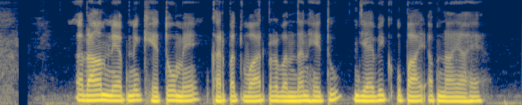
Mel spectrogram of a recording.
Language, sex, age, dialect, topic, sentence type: Hindi, male, 18-24, Hindustani Malvi Khadi Boli, agriculture, statement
